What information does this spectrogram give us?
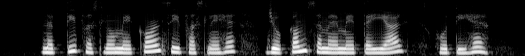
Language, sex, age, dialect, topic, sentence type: Hindi, female, 18-24, Garhwali, agriculture, question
